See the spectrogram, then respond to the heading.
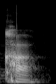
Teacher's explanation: इनमें से जो महाप्राण है वो है ख।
